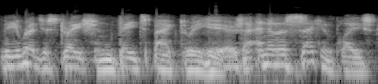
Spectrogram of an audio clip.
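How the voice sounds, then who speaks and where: An actor playing a plodding, hesitant police lieutenant in a 1970s radio drama, methodical and slightly husky. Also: male voice, lowish voice, sing-song. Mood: patient, insistent. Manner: halting, methodical, full of hems and haws. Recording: dull 1970s radio broadcast recording.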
